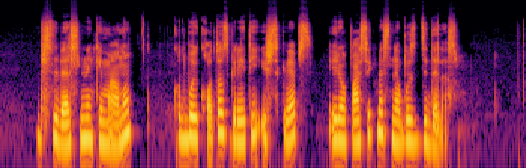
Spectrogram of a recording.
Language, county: Lithuanian, Kaunas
